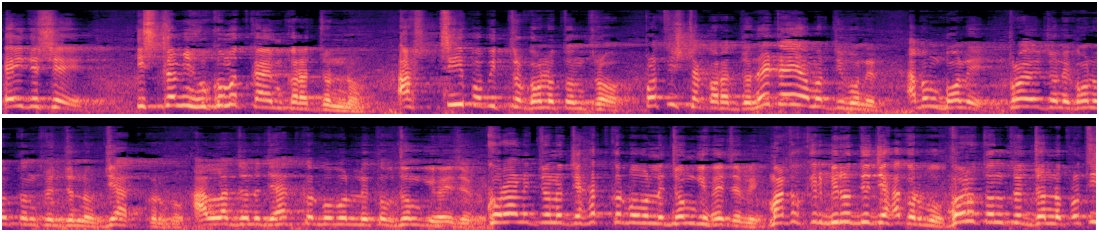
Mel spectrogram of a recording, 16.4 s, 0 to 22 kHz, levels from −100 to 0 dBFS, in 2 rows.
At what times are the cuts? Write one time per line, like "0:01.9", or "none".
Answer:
0:09.6
0:11.8
0:13.9
0:15.1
